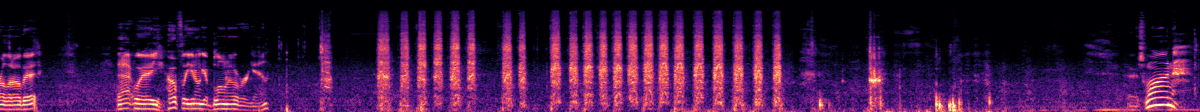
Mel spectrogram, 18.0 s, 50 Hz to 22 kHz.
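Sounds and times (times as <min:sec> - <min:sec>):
cordless drill driving a screw: 0:05.6 - 0:11.8.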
